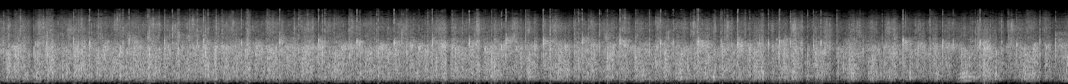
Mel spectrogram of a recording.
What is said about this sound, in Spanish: Así que por favor, fuerte aplauso para nuestro invitado.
